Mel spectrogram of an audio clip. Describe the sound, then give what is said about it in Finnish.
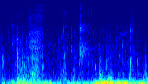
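A boat glides slowly across open water toward an uninhabited island, near two swans. Soft, continuous water swishing and a low rumble carry on throughout, with a few stronger surges and no voices. “Ja vene näyttää tässä nyt pikkuhiljaa lipuvan kohti tuollaista nähtävästi asumatonta saarta.”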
